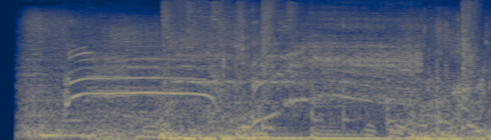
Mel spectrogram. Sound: screaming

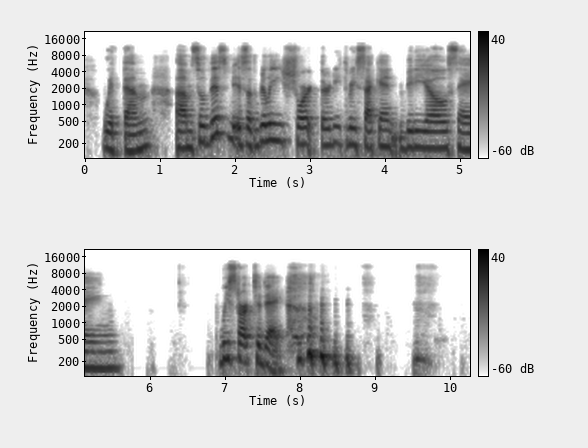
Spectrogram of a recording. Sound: laughter

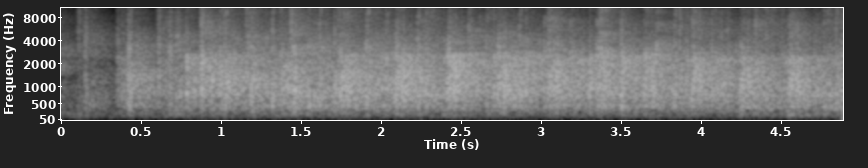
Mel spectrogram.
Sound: audience clapping

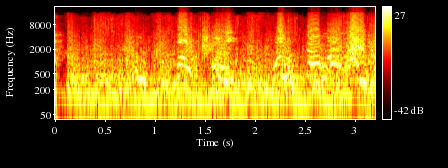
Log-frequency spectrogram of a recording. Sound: grunting

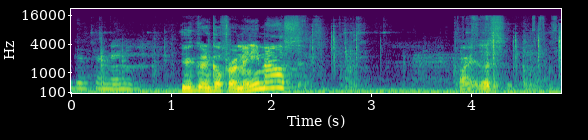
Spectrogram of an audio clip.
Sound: claw rattles

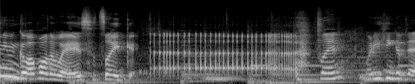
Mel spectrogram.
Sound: throat sounds

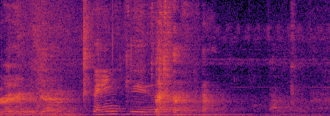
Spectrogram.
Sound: laughs

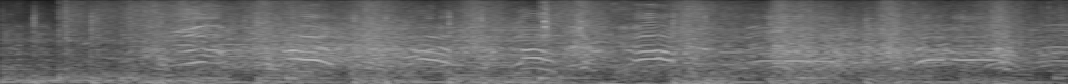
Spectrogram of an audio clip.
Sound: screaming

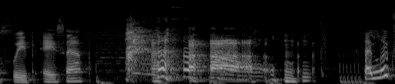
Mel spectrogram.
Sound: laughter

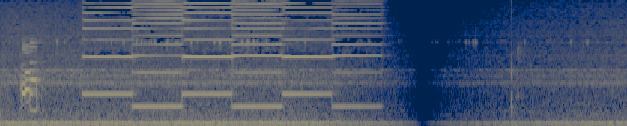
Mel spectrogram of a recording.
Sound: alarm Sounds

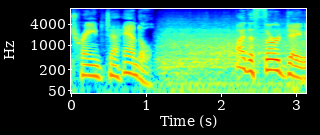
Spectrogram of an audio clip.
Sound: helicopter hovering

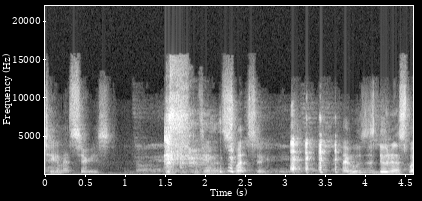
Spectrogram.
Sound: Mickey laughs

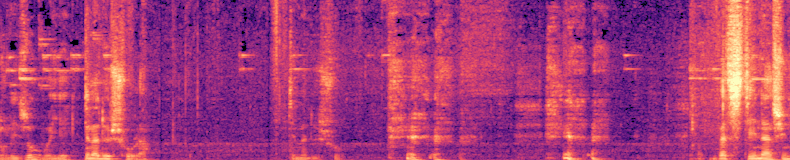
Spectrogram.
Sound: laughs

